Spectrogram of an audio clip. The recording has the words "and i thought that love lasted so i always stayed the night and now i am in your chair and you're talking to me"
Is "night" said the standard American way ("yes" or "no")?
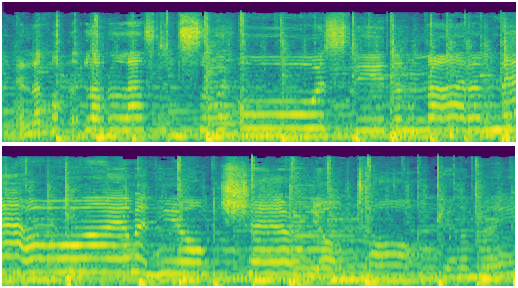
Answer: yes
